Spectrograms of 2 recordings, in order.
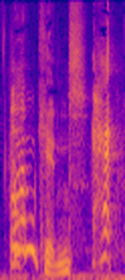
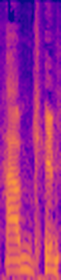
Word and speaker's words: Hankins: He said Hankins. Hankins, right? That's his name. Did I mispronounce it? You said Hamkin. No, I said Han. I heard an M.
